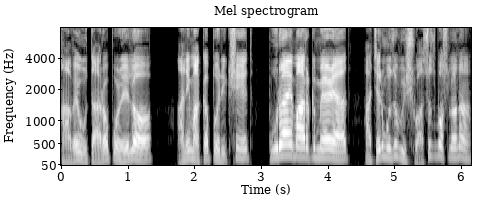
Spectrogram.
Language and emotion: Goan Konkani, surprised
